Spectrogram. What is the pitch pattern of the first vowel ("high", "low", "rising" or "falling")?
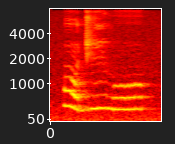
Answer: falling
